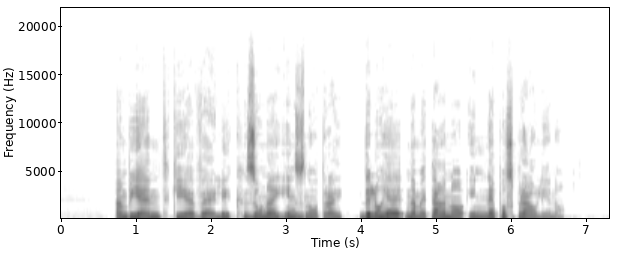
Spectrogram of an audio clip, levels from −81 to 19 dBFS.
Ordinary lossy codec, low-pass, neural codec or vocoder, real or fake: none; 19.8 kHz; none; real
